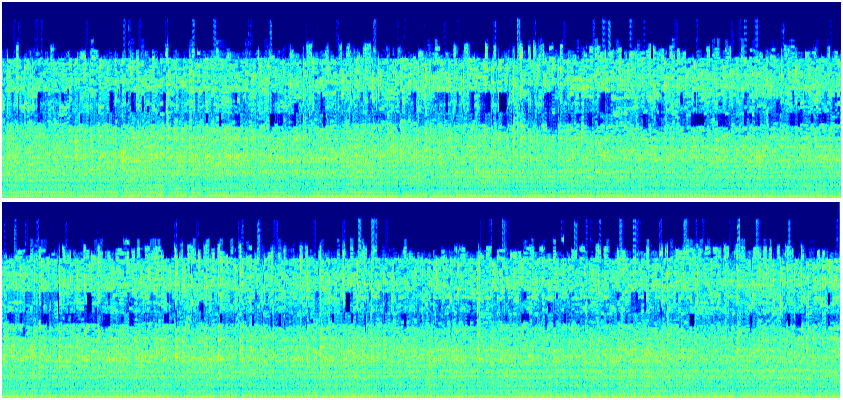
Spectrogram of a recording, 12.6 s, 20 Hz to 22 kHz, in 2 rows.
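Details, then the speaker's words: 1961 Austin-Healey Bugeye Sprite, first start after restoration: steady small-engine idle with puffing, raspy exhaust beat from a leak at the exhaust donut joint, which needs tightening; carburetors also need adjusting. "You can hear the exhaust leak from that donut down there. I've got to fix that, tighten that up."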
